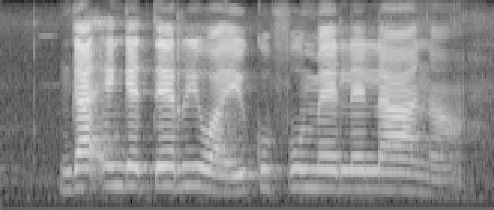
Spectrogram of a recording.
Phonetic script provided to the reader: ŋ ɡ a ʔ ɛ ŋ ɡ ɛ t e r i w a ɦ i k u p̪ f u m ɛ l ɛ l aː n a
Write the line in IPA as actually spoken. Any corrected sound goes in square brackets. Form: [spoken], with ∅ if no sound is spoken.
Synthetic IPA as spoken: ŋ ɡ a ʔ ɛ ŋ ɡ ɛ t e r i w a ɦ i k u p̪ f u m ɛ l ɛ l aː n a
